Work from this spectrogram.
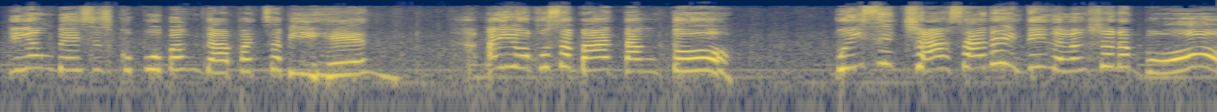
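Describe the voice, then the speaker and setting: Very high-voiced, defiant young daughter. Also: female voice, moderate pace, pushed and bright. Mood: defiant, resentful. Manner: pleading, argumentative. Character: pregnant young daughter, defiant, distressed, resentful. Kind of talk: Tagalog radio drama acting.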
